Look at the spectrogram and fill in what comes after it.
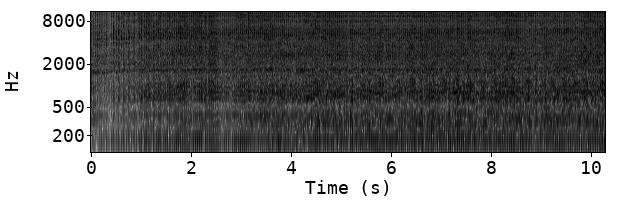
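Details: Old, worn Clinton B700-series (B704) single-cylinder engine, possibly from a rototiller, after carb clean, choke on, no air filter fitted: steady, even, fast beat with no misses or surging; runs normally, a little smoky.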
